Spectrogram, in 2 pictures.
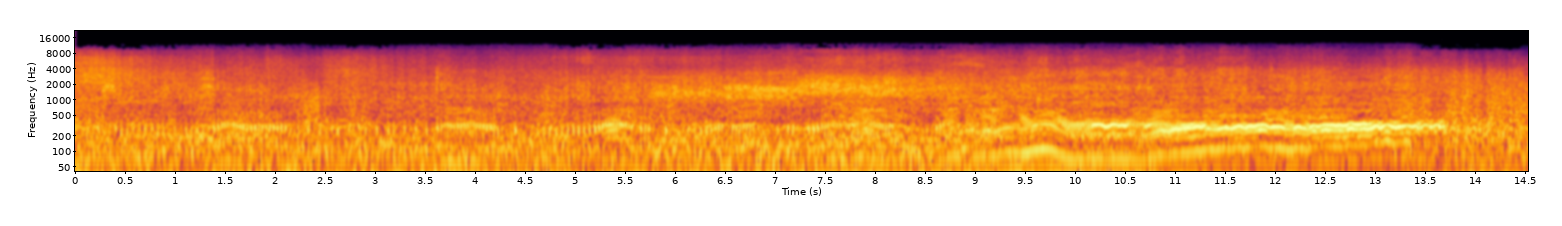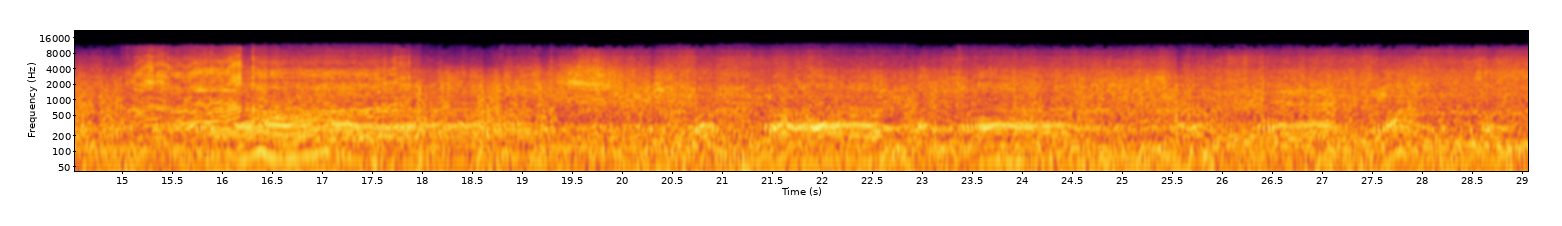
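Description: A dirt bike engine buzzes and revs up close.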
